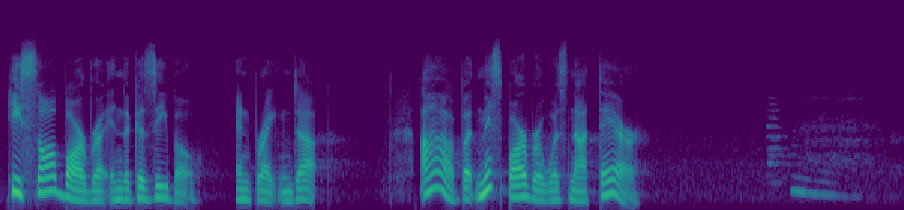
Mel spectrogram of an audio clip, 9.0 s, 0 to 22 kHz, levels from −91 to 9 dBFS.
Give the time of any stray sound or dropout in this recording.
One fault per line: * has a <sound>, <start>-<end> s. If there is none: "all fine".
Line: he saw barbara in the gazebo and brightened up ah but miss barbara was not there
* has a sigh, 7.6-8.9 s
